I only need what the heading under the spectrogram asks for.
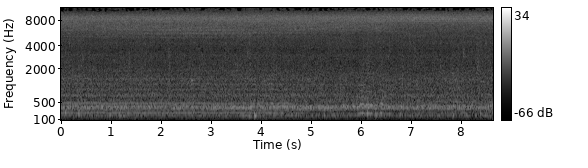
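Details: Continuous hum of Japanese honey bees fanning during hot weather, a smooth low droning buzz holding level throughout, topped by an unchanging high-pitched hiss.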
